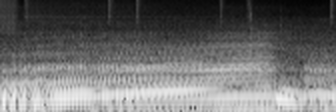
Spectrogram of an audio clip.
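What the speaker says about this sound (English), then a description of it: "Big truck." A big truck passes on the road with a loud, close engine drone whose pitch glides upward, then drops and shifts near the end. The sound is steady with no talking.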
